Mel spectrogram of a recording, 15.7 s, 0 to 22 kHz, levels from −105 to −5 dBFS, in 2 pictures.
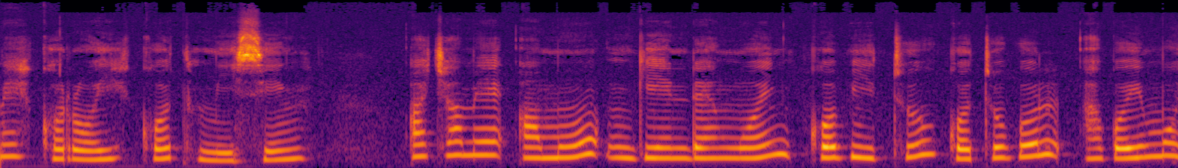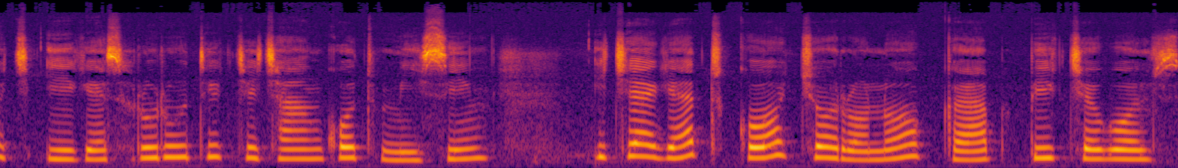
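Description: No technical faults can be heard anywhere in the recording. The speech runs without a single audible break or disturbance.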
